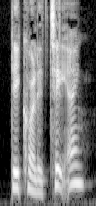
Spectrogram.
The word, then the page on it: dekolletering: dekʌləˈteˀɐ̯eŋ; ˈdekʌləˌteˀɐ̯eŋ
